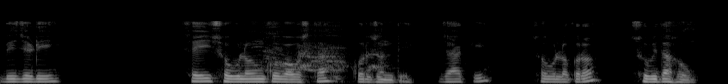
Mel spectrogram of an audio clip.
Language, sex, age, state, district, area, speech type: Odia, male, 45-60, Odisha, Malkangiri, urban, spontaneous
